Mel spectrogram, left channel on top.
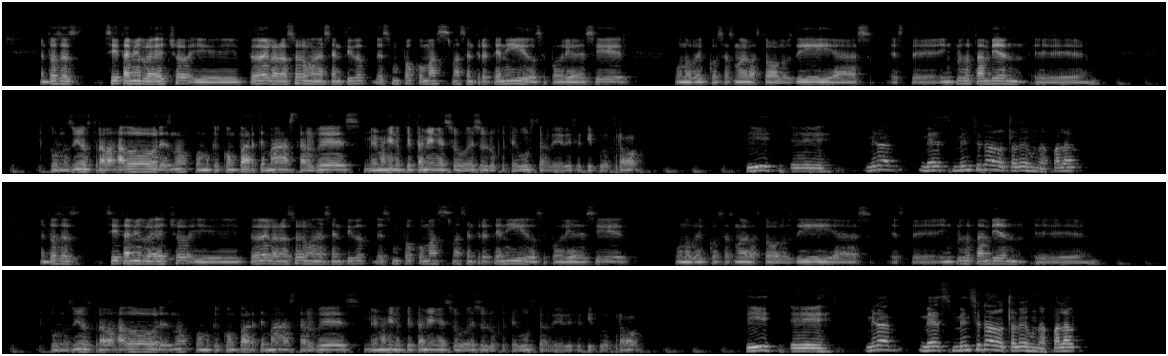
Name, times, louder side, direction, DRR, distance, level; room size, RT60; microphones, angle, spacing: voice 1, 0.4-0.8 1.0-6.3 6.7-11.0 12.0-18.1, left 3 dB, 35° left, 0.4 m, -32 dB
voice 2, 19.1-19.9 20.3-22.4, right 5 dB, 50° right, 0.4 m, -31 dB
3.2 x 3.1 x 4.1 m
head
